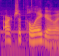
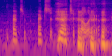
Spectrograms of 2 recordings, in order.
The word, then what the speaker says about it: Archipelago: Or Archipelago, as I used to pronounce it when I was a kid. – Something about Legos, whatever. – I learned how to pronounce things by reading them and not actually hearing them spoken. – It's just a series of islands created by small, connectable blocks, right? – Archipelagos. It's Lago, Archipelago. Archipelago.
